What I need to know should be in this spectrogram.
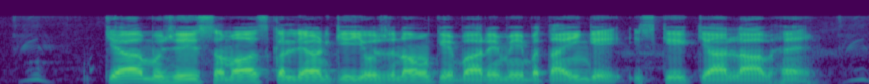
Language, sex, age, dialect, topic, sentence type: Hindi, male, 36-40, Garhwali, banking, question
